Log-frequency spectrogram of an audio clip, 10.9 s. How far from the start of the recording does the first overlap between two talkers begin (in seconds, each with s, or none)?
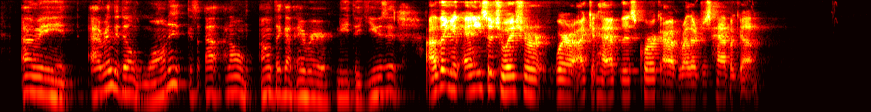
none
